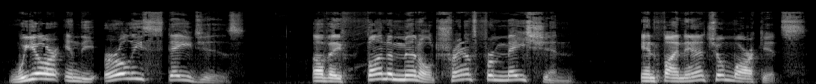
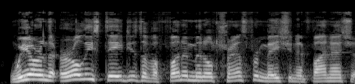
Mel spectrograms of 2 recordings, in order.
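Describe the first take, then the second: First: It is read a little more slowly. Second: It is read at normal speed.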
